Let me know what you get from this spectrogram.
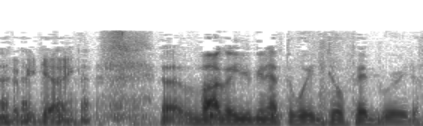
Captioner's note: chuckles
